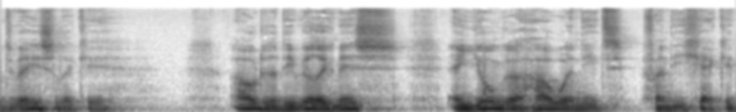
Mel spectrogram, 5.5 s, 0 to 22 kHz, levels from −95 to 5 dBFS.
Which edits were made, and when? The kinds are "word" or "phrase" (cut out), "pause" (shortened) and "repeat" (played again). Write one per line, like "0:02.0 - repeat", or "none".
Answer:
0:02.5 - phrase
